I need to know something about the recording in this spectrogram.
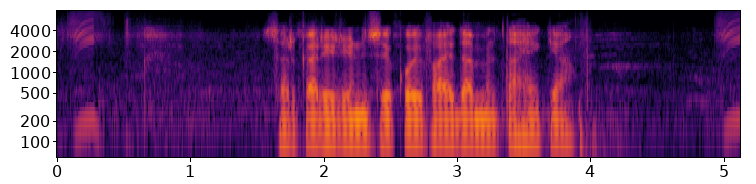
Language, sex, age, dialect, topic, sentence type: Hindi, male, 18-24, Marwari Dhudhari, banking, question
